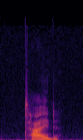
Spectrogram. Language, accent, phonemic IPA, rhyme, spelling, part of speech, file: English, US, /taɪd/, -aɪd, tide, noun / verb, En-us-tide.ogg
- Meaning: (noun) 1. The daily fluctuation in the level of the sea caused by the gravitational influence of the moon and the sun 2. The associated flow of water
